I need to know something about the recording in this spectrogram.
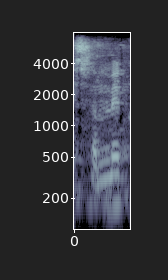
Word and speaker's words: Psalm: तो ये part सम of life, P silent है इसमें और एल भी साइलेंट है, तो सम ऑफ लाइफ अर्थात जीवन का भजन, और H.W.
